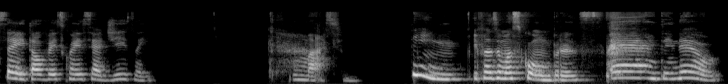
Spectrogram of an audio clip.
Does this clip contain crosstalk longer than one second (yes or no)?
no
